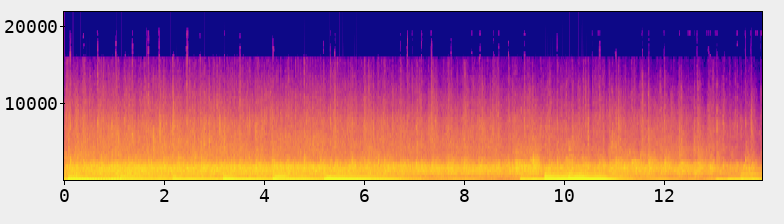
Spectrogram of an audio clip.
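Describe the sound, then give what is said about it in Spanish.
A church audience applauds the Lord steadily for several seconds after a prayer, a dense wash of clapping over sustained keyboard or organ chords that shift slowly underneath. “Démosle un aplauso al Señor.”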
